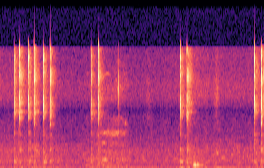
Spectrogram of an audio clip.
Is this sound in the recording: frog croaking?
no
